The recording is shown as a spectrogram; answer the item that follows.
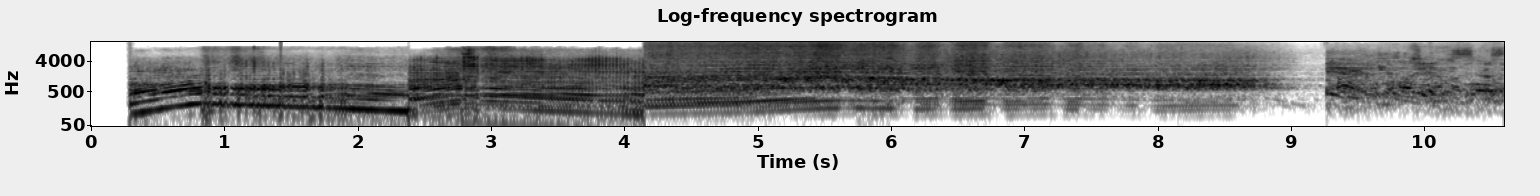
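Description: Race car engines revving and accelerating hard, in several spliced clips. The pitch climbs and drops over the first few seconds, then a steadier high-speed run follows, with an abrupt break about nine seconds in.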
